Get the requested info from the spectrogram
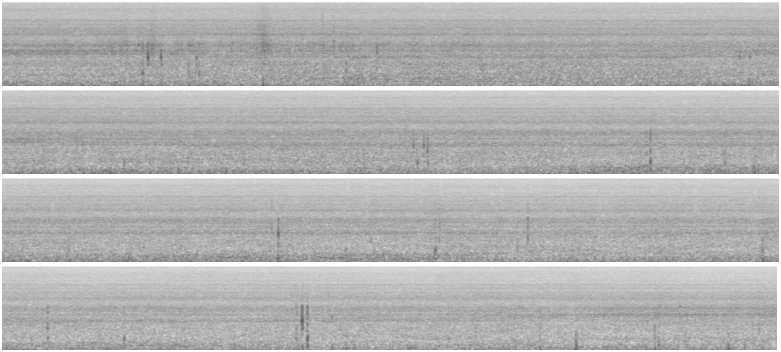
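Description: Steady rush of a waterfall's falling water heard close up, with a few brief sharp taps on top.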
